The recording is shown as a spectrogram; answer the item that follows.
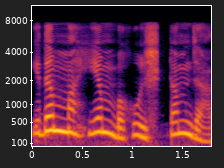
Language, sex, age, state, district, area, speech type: Sanskrit, female, 45-60, Karnataka, Bangalore Urban, urban, spontaneous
